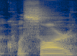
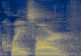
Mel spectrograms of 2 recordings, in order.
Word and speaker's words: Quasar: um could be uh Quasar quazar Rogue recently learned how to pronounce that word thanks to YouTube comments I appreciate it made a whole 30 minute video about quar Rogue it turns I said it wrong every single time happens the best of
